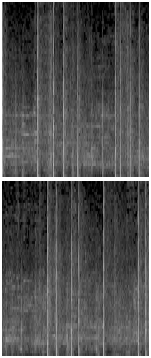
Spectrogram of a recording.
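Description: Starmine fireworks barrage: aerial shells bursting in quick, irregular succession, several sharp bangs a second, each with a short echoing tail.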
